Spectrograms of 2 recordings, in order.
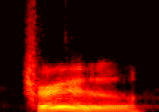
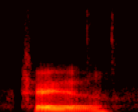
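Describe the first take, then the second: First: A firm, louder "True." falling at the end; emphatic agreement. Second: A soft, muted "True." repeated to oneself; quiet echo. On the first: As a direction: agree with it firmly. Agreeing with own joke. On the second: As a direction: murmur it back softly. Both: Real, not acted.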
